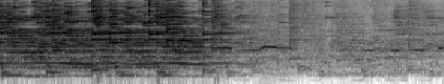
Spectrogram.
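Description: Metal bells ringing in overlapping, sustained tones with sharp clinks, fading down about halfway through.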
